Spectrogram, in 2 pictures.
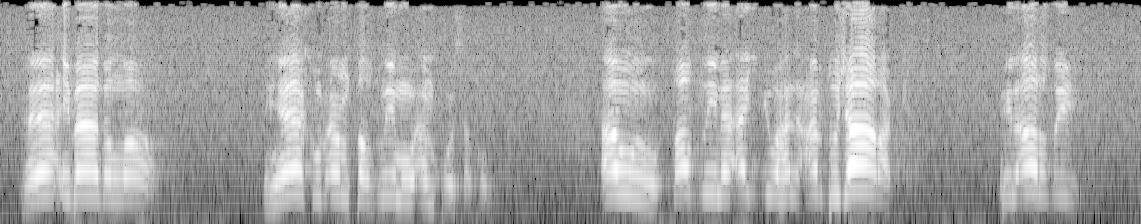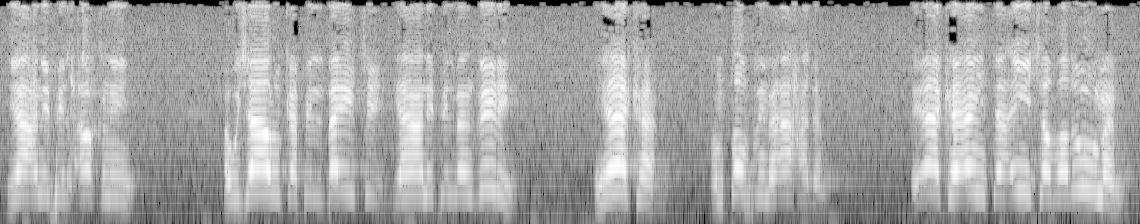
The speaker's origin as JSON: {"language": "Arabic", "country": "Egypt", "said": "اللهم احفظ بلدنا مصر وسائر بلاد"}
